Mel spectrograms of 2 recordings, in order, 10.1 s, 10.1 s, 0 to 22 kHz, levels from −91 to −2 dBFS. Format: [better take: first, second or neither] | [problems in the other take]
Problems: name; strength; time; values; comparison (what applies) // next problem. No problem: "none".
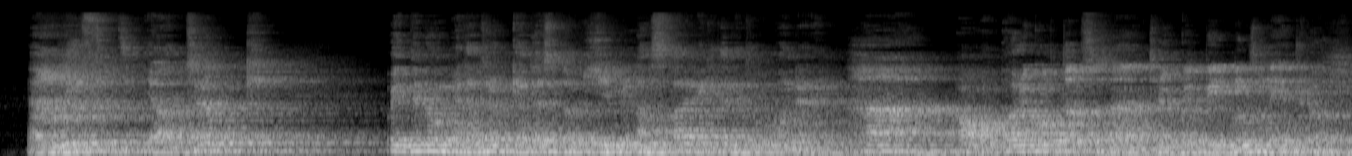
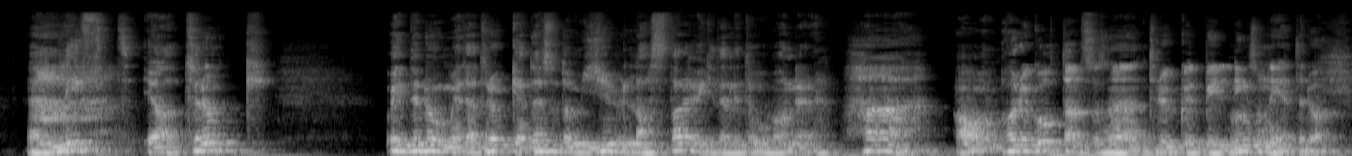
second | room echo; strong; dies away in 2.6 s; slight in the second // off-mic speech; far; somewhat distant in the second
